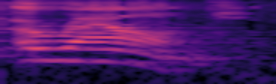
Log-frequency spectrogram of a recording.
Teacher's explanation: you really put the emphasis on the second syllable you barely hear the first syllable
